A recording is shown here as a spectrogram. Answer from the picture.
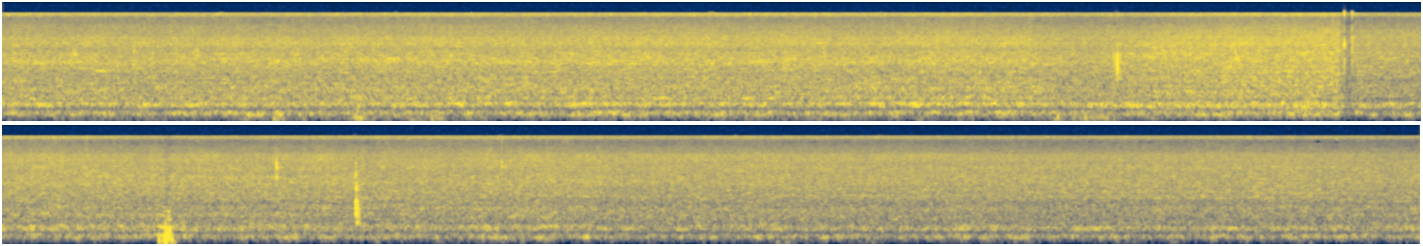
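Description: Honeybee swarm buzzing in a steady hum as thousands of bees, just dumped from a bucket at an empty hive, crawl and fly into it; the hum drops a little after about nine seconds. A single sharp knock about ten seconds in, with a faint tick a second later.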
